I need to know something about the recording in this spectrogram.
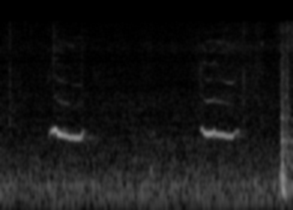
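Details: Ragdoll kitten from a home cattery in central Kansas, raised without cages; two high, thin mews about a second and a half apart, each slightly falling, with a quiet room behind and a brief knock at the end.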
